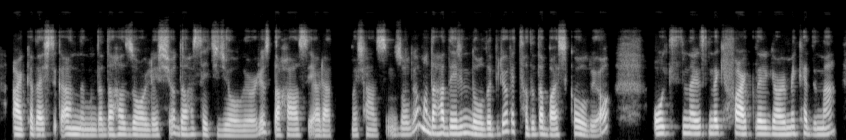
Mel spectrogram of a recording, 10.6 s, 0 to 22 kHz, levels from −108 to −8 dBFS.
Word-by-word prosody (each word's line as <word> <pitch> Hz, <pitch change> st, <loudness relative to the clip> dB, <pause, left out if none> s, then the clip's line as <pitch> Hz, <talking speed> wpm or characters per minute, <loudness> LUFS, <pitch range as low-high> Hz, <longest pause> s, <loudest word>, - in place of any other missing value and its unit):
arkadaşlık 160 Hz, -1 st, +2 dB
anlamında 155 Hz, -3 st, 0 dB
daha 165 Hz, +1 st, +1 dB
zorlaşıyor, 160 Hz, +3 st, -1 dB
daha 170 Hz, 0 st, 0 dB
seçici 165 Hz, -3 st, -3 dB
oluyoruz, 140 Hz, +7 st, -2 dB
daha 160 Hz, 0 st, +1 dB
az 155 Hz, 0 st, -1 dB
yaratma 150 Hz, +1 st, -4 dB
şansımız 160 Hz, +1 st, -4 dB
oluyor 170 Hz, -, -3 dB
ama 300 Hz, -, +1 dB
daha 200 Hz, -1 st, +3 dB
derin 195 Hz, +2 st, +2 dB
de 180 Hz, -, +4 dB
olabiliyor 170 Hz, +9 st, 0 dB
ve 255 Hz, -, 0 dB
tadı 170 Hz, -2 st, -4 dB
da 180 Hz, -2 st, +3 dB
başka 160 Hz, +4 st, +1 dB
oluyor. 150 Hz, -6 st, 0 dB, 0.6 s
O 195 Hz, +1 st, +6 dB
ikisinin 195 Hz, +1 st, -5 dB
arasındaki 195 Hz, 0 st, +1 dB
farkları 185 Hz, -1 st, +4 dB
görmek 180 Hz, +2 st, +1 dB
adına, 175 Hz, +5 st, -2 dB
170 Hz, 160 wpm, -26 LUFS, 155-190 Hz, 0.6 s, O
